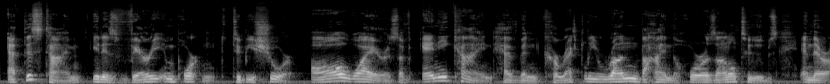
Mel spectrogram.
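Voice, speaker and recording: A man narrates a scripted how-to video in a lowish, raspy voice. His delivery is methodical and directive, taking instructions step by step, with lively movement in pitch.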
